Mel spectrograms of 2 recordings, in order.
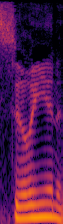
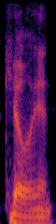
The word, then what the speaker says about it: Cillian: It's not Cillian. It's Killian. – It's Killian.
